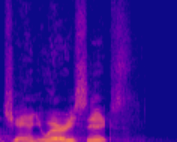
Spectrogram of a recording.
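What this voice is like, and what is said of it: Imitation of President Biden. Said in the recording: “that was not my best Biden imitation, by the way. I could do better”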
